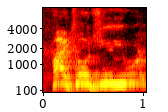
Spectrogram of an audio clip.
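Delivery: loud, high mock furious yell; Andy Luck tearing into him; imitating Andy Luck yelling. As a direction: bark it out like an angry official. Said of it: "Andy Luck style".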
